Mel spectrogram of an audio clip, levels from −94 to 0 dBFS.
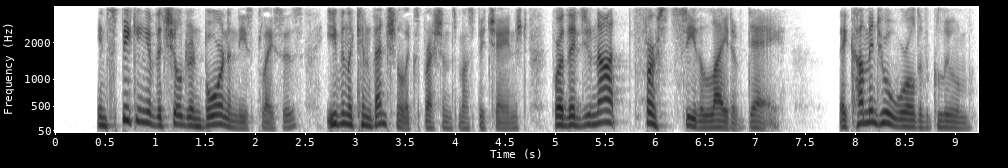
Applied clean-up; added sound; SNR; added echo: none; none; none; none.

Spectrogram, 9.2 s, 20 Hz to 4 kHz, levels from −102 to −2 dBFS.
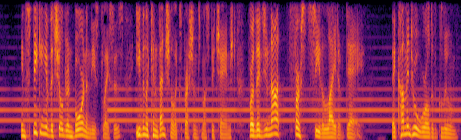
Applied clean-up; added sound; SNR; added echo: none; Brass instrument; 14 dB; none.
